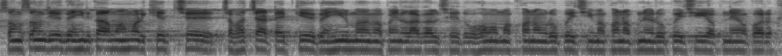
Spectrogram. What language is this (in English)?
Maithili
